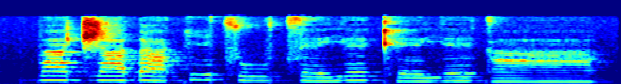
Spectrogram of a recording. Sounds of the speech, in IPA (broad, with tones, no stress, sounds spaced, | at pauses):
b a˨ d͡ʒ a˨ ɗ a˨ k i˦ t͡s uː˨ t͡s e˨ j eː˦ kʰ eː˨ j eː˦ ɡ aː˨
